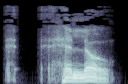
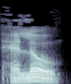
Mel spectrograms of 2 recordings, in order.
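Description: First: Slow, halting machine voice; a newly woken computer voice stumbling; stammering synthesized voice. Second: Said in the usual way. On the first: A narrator's reading. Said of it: "A synthesized voice came from the speaker". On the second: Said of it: "Sarker said again".

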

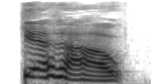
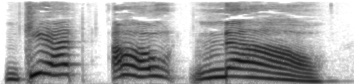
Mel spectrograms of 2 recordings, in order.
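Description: First: A firm warning, Get hit hard. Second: Much higher, slow, every word Get out now spaced; escalated warning. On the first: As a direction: warn him off once. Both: Acted. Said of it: "she warned".

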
